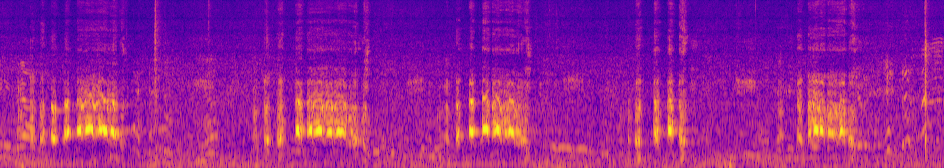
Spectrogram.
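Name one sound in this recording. A sea lion barks loudly several times.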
